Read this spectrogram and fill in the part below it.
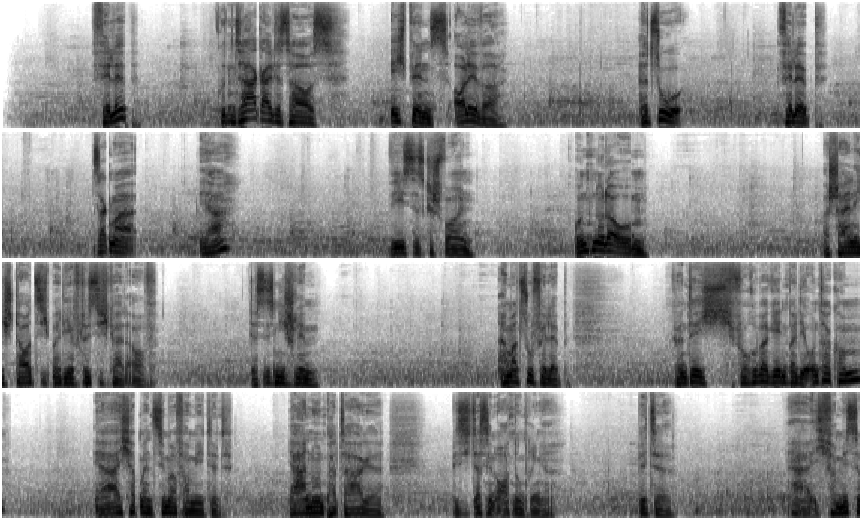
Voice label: telefonat

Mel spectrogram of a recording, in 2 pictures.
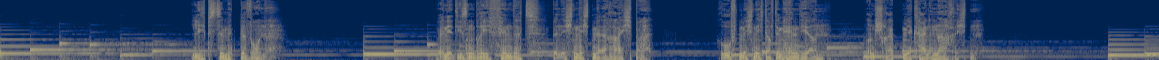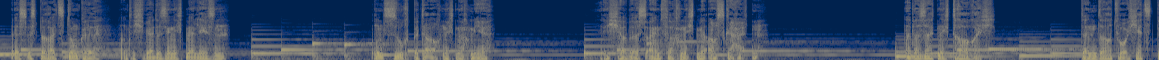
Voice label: Image Spot, Commercial (Werbung), German; Kino

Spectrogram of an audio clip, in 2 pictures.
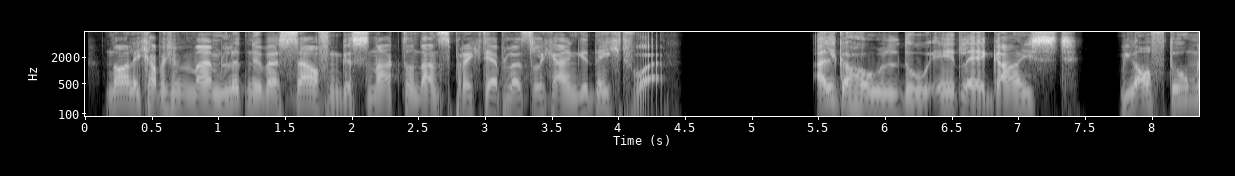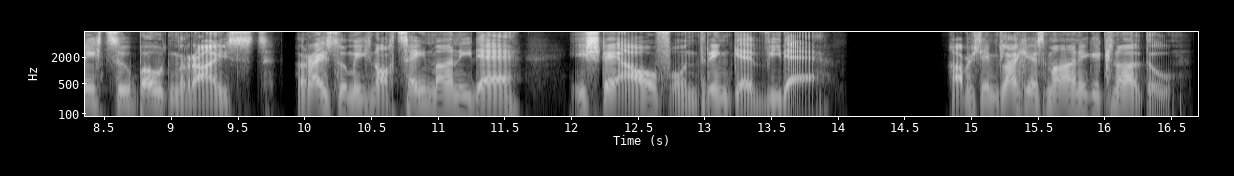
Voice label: dialekt norddeutsch; LOFT VOICES

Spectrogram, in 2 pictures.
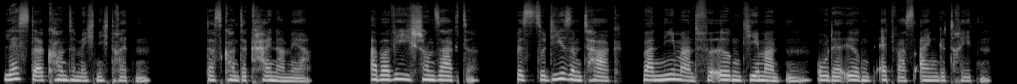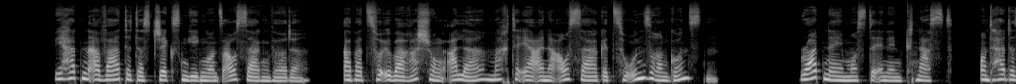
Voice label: erzaehlung

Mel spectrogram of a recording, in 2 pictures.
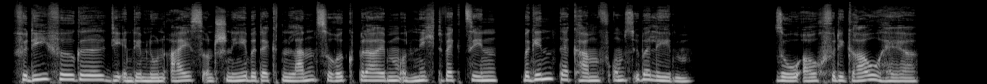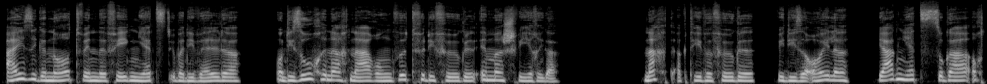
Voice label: doku

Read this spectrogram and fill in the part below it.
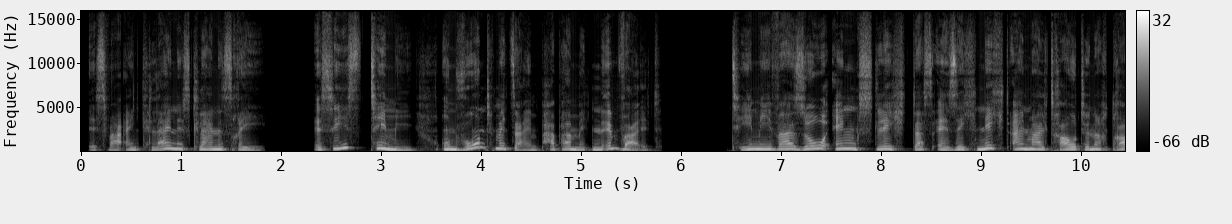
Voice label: kinder; balduin baer; das reh timmi

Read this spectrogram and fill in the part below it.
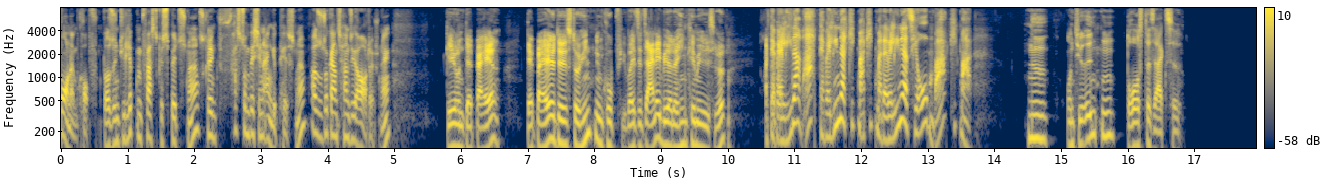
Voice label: Dialekt

